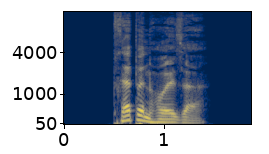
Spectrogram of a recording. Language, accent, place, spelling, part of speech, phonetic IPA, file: German, Germany, Berlin, Treppenhäuser, noun, [ˈtʁɛpn̩ˌhɔɪ̯zɐ], De-Treppenhäuser.ogg
- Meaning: nominative/accusative/genitive plural of Treppenhaus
